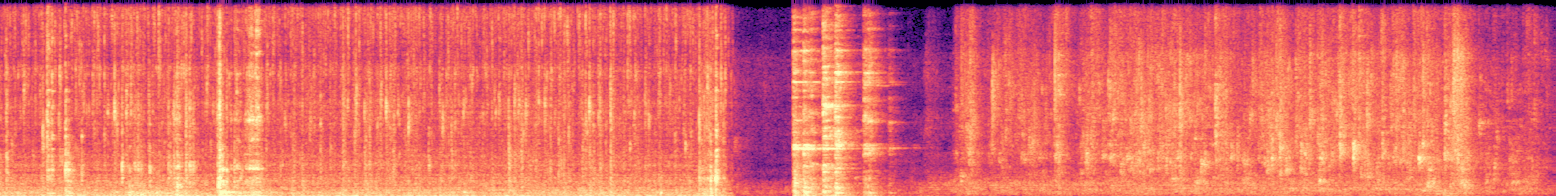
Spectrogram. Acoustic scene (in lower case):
kitchen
